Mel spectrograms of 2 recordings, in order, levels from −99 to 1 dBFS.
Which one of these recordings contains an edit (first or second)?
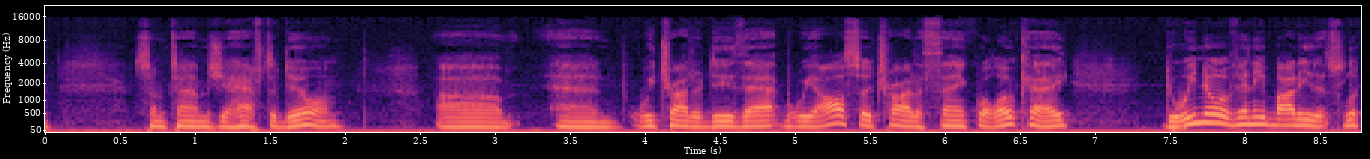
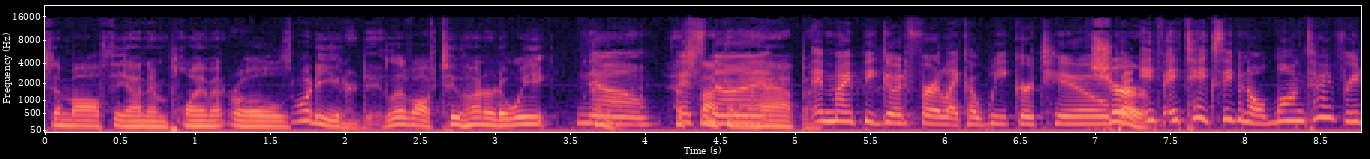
second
